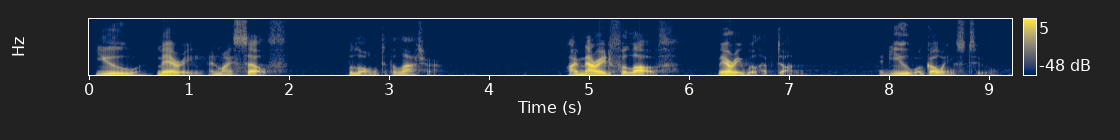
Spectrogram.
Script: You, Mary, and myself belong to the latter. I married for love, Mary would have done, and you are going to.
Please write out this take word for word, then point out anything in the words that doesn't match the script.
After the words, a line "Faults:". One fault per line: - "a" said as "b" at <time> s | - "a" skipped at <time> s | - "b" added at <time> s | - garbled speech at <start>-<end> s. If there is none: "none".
You, Mary, and myself belong to the latter. I married for love, Mary will have done, and you are goings to.
Faults:
- "would" said as "will" at 6.5 s
- "going" said as "goings" at 8.3 s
